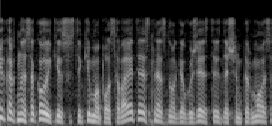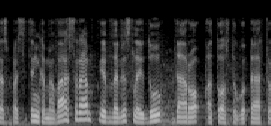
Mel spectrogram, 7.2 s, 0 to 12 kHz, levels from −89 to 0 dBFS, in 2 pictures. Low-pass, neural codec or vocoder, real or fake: 7.2 kHz; codec, 16 kHz, 8 kbps, FunCodec, trained on LibriTTS, 25 frames a second; fake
